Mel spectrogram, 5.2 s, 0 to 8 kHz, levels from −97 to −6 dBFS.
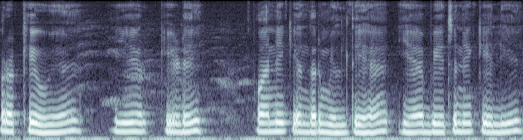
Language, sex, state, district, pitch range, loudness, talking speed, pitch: Hindi, male, Uttar Pradesh, Muzaffarnagar, 175-190 Hz, -14 LUFS, 170 wpm, 185 Hz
